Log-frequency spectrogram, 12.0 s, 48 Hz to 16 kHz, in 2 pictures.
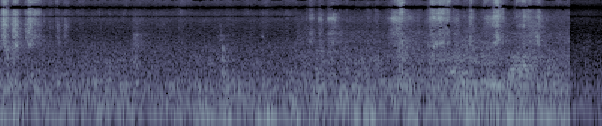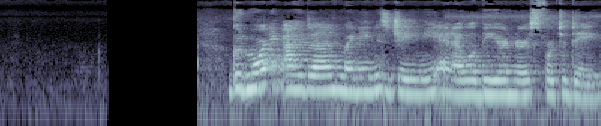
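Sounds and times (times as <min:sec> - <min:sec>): hands rubbing together: 0:03.0 - 0:05.7.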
